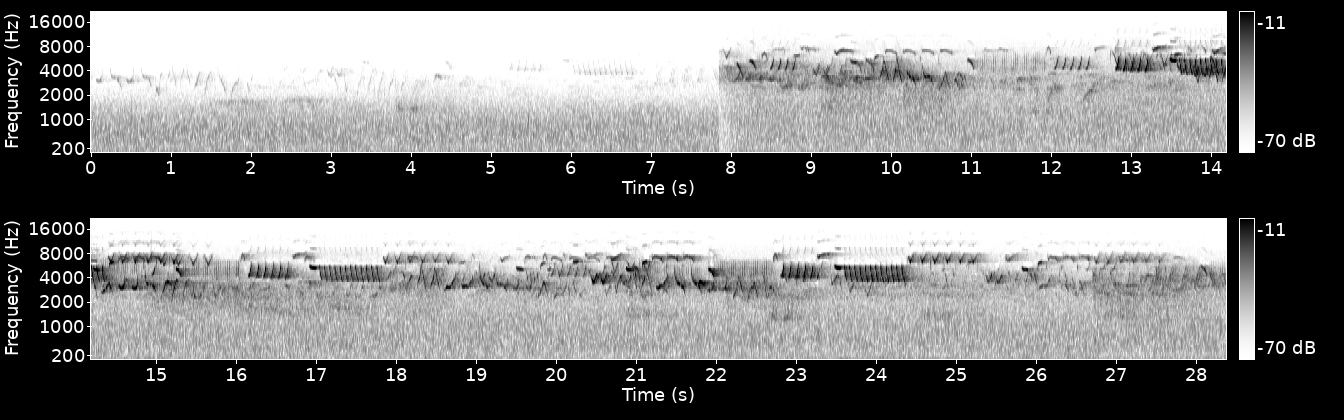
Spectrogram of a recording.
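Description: Faint steady background noise, then, about eight seconds in, a busy chorus of small songbirds chirping and trilling over steady outdoor noise.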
